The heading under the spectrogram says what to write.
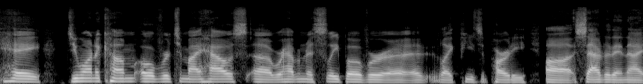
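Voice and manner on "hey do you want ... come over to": usual speaking voice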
